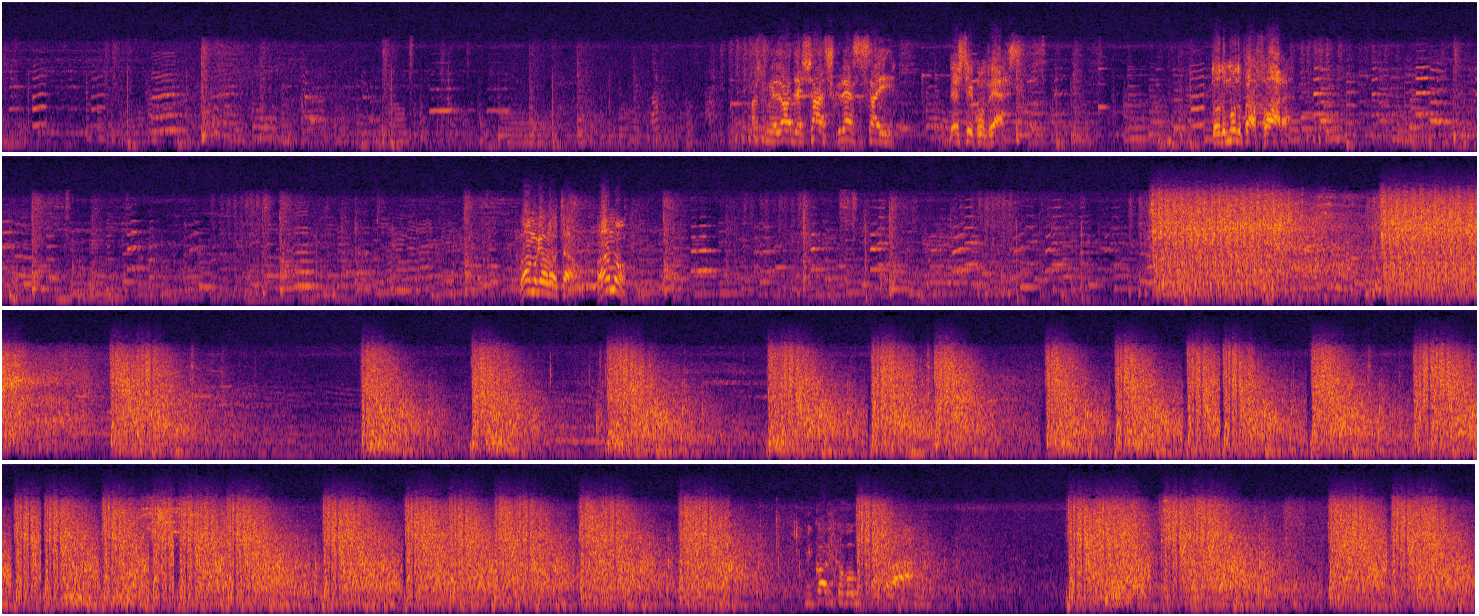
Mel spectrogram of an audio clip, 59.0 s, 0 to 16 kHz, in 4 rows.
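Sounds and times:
music: 0:00.0 - 0:58.9
heavy gunfire with echo: 0:26.2 - 0:31.7, 0:33.1 - 0:34.9, 0:35.5 - 0:36.6, 0:37.2 - 0:52.0, 0:52.8 - 0:53.9, 0:54.9 - 0:58.9.

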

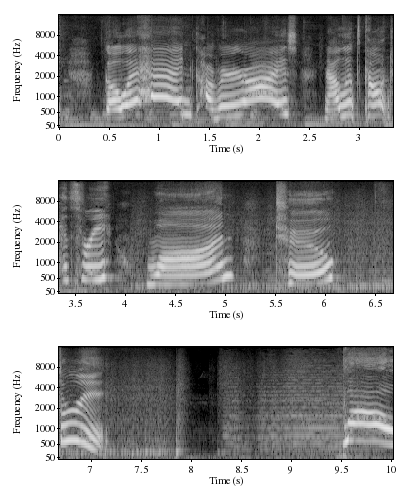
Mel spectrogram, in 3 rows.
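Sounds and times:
child speaking: 0:00.4 - 0:07.2, 0:09.5 - 0:10.0
drum roll: 0:02.8 - 0:10.0.

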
